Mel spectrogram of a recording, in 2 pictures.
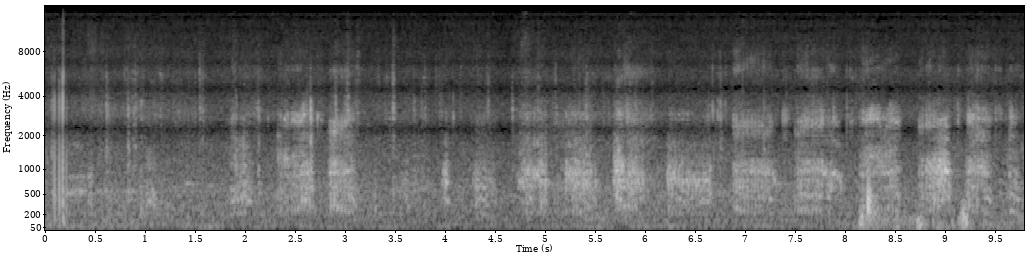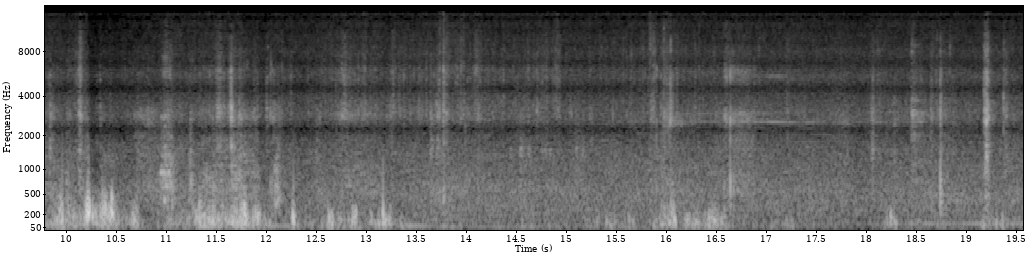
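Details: Angry Miniature Pinscher named Teco crying loudly: continuous low growls broken by whimpering yips, denser and louder in the middle, then fading to scattered short cries near the end.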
